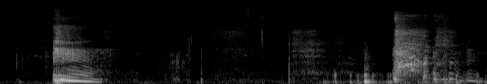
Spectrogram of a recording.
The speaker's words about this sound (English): After I cough.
